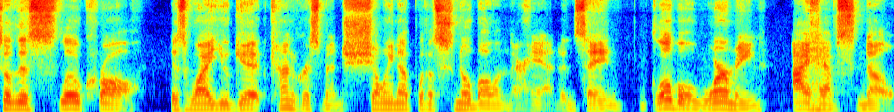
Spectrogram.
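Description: In an ordinary speaking voice, a man talks at a medium pitch with ordinary pitch variation. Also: fairly slow pace, big swings in loudness. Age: 40s. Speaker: sustainability podcast host. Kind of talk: Q&A town hall answers; scripted podcast intro and outro.

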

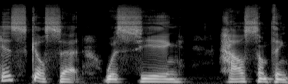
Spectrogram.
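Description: A man speaks at a medium pitch with an American accent. He has an ordinary speaking voice. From Pennsylvania, Lancaster County. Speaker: entrepreneur and philanthropist. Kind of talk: interview.

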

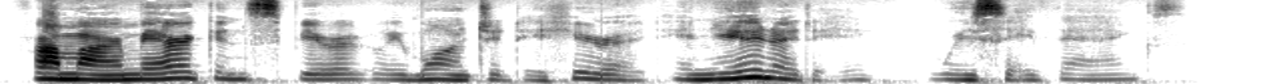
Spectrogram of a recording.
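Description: Against a quiet background, a woman speaks fairly slowly in a somewhat breathy, medium-pitched voice with fairly even intonation. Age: 70s. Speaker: founder of Rosie movement. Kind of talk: interview.

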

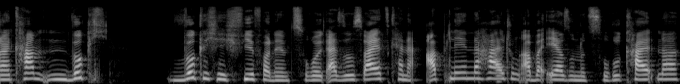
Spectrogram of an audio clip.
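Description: On a very clean recording with a silent background, a woman with a normal speaking voice talks at a fairly quick pace, her fairly high pitch showing ordinary variation. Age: 20s. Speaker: podcast host and social media creator. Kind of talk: casual solo podcast chat.

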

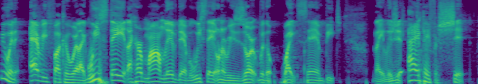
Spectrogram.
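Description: Very wide pitch swings mark this man's bright, sharp tone, which carries vocal fry. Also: medium pitch for a man. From Chicago, South Side. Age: 30s. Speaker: alcohol writer. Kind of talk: casual chat.

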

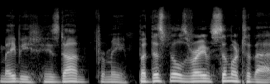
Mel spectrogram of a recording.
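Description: On a very clean recording with a silent background and a dry, close sound with no echo, a man with an unremarkable speaking voice talks fairly quickly at medium pitch with ordinary pitch variation. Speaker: podcast host. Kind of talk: casual chat.

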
